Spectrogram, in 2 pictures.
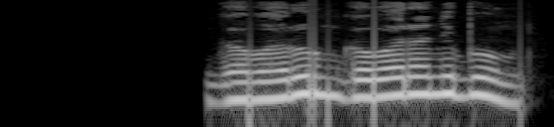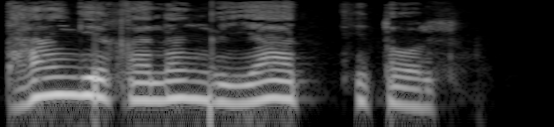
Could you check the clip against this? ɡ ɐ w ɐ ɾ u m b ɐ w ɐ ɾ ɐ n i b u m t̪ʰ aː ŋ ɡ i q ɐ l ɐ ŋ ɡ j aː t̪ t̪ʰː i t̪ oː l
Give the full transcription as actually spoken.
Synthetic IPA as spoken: ɡ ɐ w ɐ ɾ u m ɡ ɐ w ɐ ɾ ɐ n i b u m t̪ʰ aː ŋ ɡ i q ɐ l ɐ ŋ ɡ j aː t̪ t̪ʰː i t̪ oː l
